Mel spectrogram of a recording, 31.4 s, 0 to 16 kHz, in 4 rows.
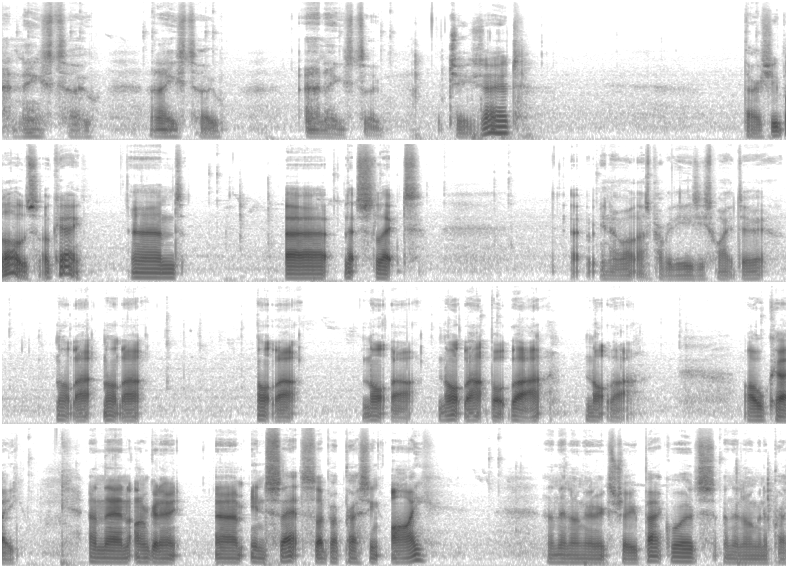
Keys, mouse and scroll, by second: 4.9 g, 5.2 z, 11.2 c, 17.7-22.8 middle drag, 26.3 i, 29.5 e, 31.1 x.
